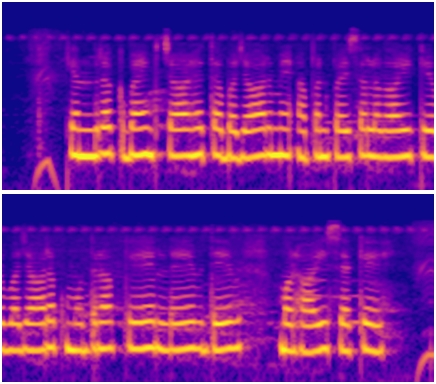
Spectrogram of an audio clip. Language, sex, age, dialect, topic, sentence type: Maithili, female, 25-30, Bajjika, banking, statement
